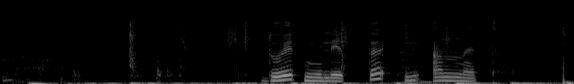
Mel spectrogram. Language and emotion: Russian, neutral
